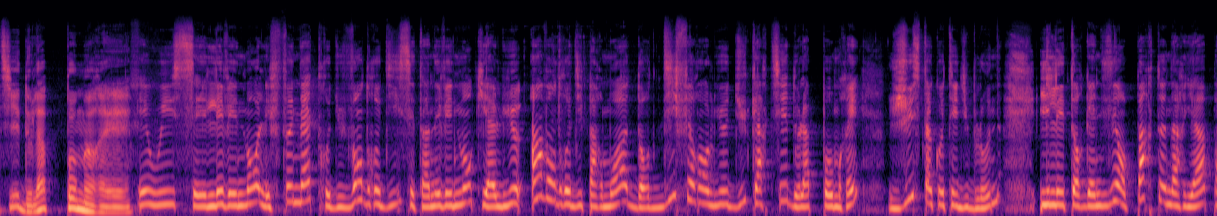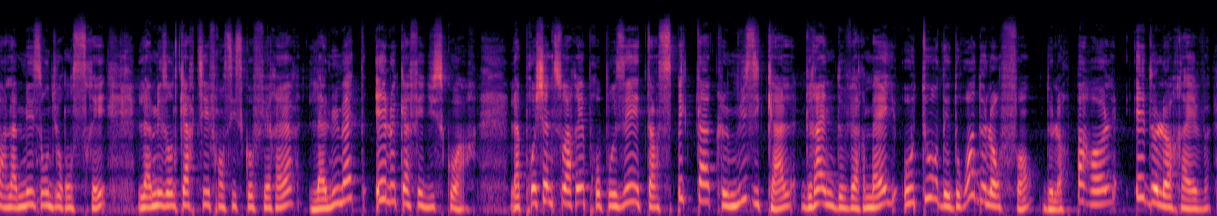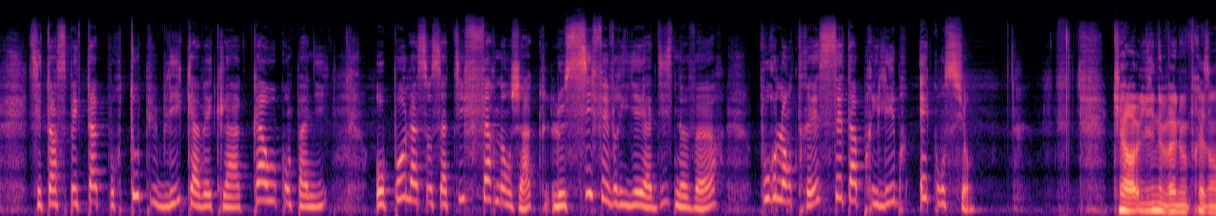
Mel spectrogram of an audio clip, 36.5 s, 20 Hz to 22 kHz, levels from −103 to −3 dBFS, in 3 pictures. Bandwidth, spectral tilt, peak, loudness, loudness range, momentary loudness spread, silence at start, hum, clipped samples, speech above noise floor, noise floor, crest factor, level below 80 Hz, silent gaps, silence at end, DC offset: 14.5 kHz; -5.5 dB/octave; -8 dBFS; -30 LUFS; 2 LU; 8 LU; 0 s; none; under 0.1%; 29 dB; -58 dBFS; 22 dB; -70 dBFS; none; 0 s; under 0.1%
